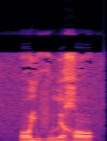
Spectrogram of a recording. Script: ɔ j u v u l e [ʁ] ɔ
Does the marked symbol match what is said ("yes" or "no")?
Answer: yes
